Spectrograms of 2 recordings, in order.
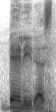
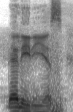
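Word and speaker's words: delirious: डेलीरिस है या डेलीरियस? डेलीरियस।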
